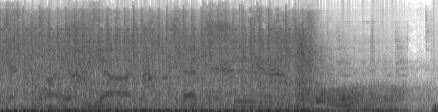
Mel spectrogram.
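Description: Heavy, continuous gunfire during a Deus Ex: Human Revolution firefight, loud sustained bursts that cut off abruptly near the end, with a voice talking briefly over it.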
